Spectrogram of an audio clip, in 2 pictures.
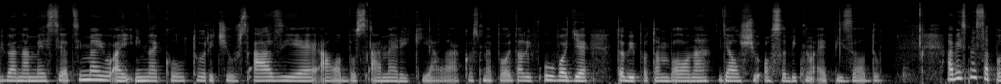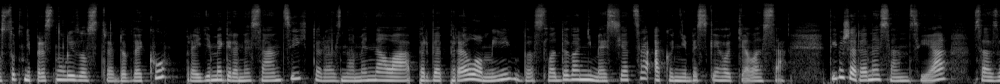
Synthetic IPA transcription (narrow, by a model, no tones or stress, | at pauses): ʋanamɛsɪa̰t͡simajuːʔajʔinɛːkulˠt̪uːɾit͡ʃiuʒz̥aːzijɛʔa̰lɛ̰bɔz̥a̰mɛɾikʰia̰lɛ̰a̰kɔz̥mɛpɔʋɛd̪alivuːʋɔɟɛt̪ɔbipɔt̪ɔmbɔlɔnaɟalʃɪṵʔɔsɔbit̪nṵːʔɛ̰pizɔ̰ːd̪uabizmɛsapɔst̪upɲɛpɾɛsnulizɔst̪ɾɛd̪ɔʋɛkupɾɛjɟɛmɛɡɾɛnɛsant͡siːkt̪ɔɾaːznamɛnalapr̩ʋɛːpɾɛlɔmivslɛd̪ɔʋaɲiːmɛsɪat͡saʔakɔɲɛbɛskɛːɦɔcɛ̰lɛsa̰t̪iːmʒɛɾɛnɛsant͡sia | saz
